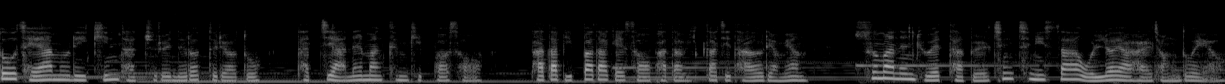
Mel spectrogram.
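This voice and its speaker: Against music in the background, this calm, gentle voice moves fairly slowly while its pitch swings very widely. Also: woman, medium pitch for a woman. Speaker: voice actor. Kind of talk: audiobook fairy tale narration.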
